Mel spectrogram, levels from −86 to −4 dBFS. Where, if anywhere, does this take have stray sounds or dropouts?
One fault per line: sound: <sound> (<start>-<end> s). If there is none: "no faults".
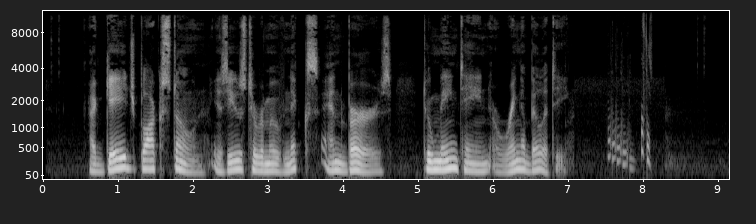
sound: chirp (7.5-8.1 s)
